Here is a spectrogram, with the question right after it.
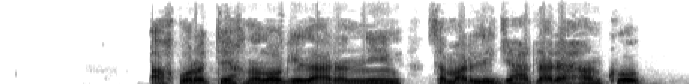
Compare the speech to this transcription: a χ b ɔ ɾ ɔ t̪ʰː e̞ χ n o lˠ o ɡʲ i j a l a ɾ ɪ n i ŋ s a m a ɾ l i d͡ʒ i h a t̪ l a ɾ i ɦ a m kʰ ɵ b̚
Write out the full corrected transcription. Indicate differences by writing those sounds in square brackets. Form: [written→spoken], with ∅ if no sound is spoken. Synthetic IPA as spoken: a χ b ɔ ɾ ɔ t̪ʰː e̞ χ n o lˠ o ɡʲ i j a l a ɾ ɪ n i ŋ s a m a ɾ l i d͡ʒ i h a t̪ l a ɾ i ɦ a m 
